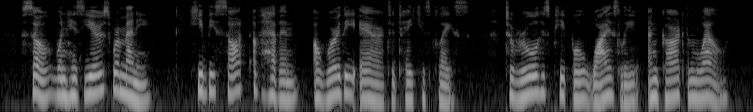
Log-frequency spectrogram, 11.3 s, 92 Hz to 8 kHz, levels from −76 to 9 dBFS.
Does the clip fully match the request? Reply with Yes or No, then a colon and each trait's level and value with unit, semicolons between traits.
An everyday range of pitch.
Yes: average, 3.5 semitones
